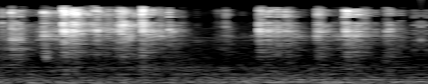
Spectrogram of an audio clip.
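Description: Small resin diamond-painting drills rattling with light, faint clicks against a plastic tray as it is handled.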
